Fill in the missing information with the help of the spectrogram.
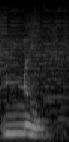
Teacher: Notice how we don't pronounce the S at the end of a word. In fact, we only pronounce the S at the end of a word if the word following it starts with a vowel.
